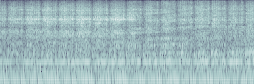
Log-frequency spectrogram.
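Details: Diesel rollover rebuild, first start after rewiring, small brake fluid leak, rough fan: settles into smooth, even low idle without stumbling or knock; normal idle.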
